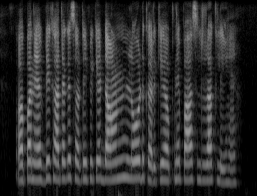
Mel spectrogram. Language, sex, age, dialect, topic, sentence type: Magahi, female, 41-45, Central/Standard, agriculture, statement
